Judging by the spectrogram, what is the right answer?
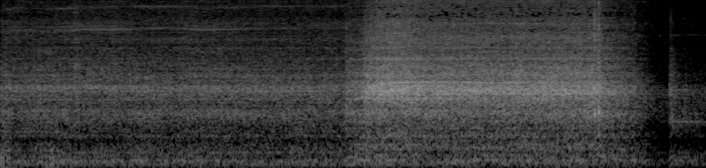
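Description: Electric hand mixer running, its beaters whisking cake batter in a glass bowl. The motor noise steps up and grows louder about three and a half seconds in, then dies away near the end as the mixer is switched off.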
